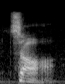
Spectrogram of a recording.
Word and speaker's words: TzHaar: guy who pronounces the TzHaar bit, he goes, TzHaar. Right, so Like, that's how he says it.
